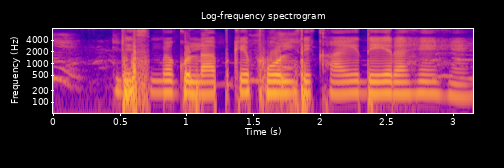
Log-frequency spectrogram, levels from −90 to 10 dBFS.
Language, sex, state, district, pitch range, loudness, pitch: Hindi, female, Rajasthan, Jaipur, 170-175 Hz, -13 LUFS, 170 Hz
